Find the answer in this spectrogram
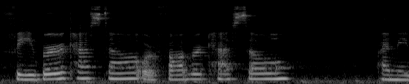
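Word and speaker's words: Faber-Castell: i think it's pronounced faber castell or faber castell i may be totally wrong i think it's faber castell because there's two l's at the end instead of favorite castle um they are a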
